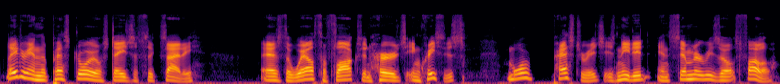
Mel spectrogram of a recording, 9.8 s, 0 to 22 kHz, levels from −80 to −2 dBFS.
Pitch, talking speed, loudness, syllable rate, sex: 145 Hz, 140 wpm, -20 LUFS, 4.9 syllables/s, male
